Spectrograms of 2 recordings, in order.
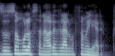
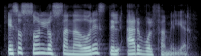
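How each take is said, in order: First: It is said fast. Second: It is said slowly.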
